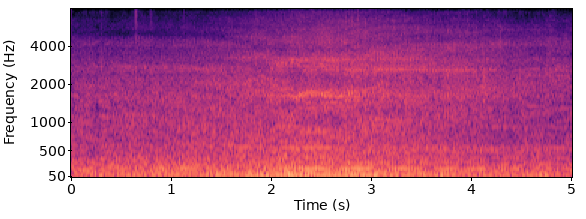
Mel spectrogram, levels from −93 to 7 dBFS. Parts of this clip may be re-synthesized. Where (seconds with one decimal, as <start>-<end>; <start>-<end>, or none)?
0.0-0.4; 1.8-2.7; 4.1-5.0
